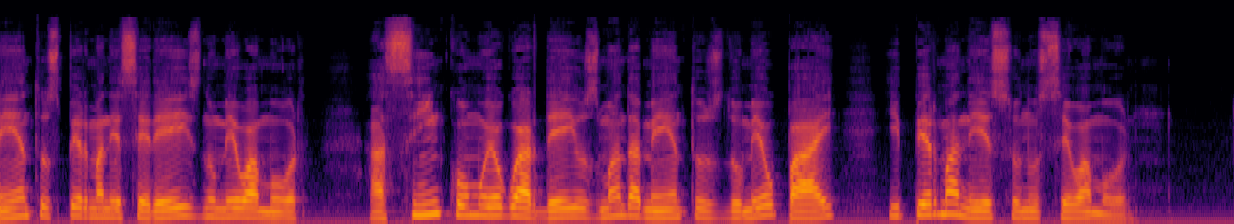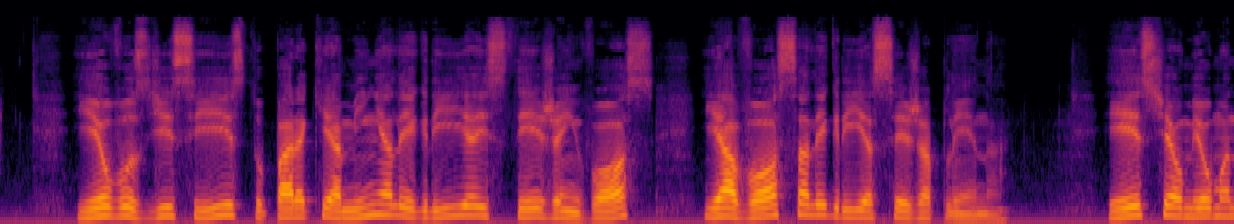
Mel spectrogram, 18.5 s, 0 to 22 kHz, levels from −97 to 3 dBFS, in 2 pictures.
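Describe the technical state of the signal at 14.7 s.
At 14.7 s the speech signal is intact, with no audible fault at that point.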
